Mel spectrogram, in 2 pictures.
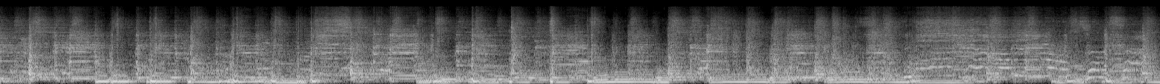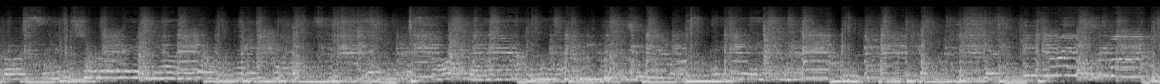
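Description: Live rock band playing a cover of a pop song: drum kit, bass guitar and electric guitar, with a voice singing, in a rough, poorly recorded live mix.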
